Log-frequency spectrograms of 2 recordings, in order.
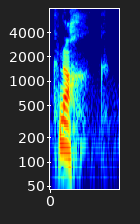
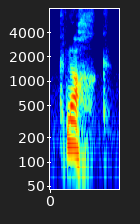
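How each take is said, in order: First: The word starts with a k-n sound. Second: The word starts with a k-n sound.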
